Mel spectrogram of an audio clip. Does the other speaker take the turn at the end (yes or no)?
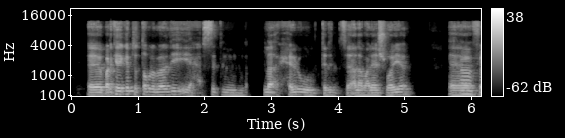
no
